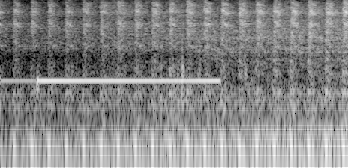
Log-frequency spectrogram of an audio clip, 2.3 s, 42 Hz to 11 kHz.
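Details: 2012 Chevy Equinox direct-injected engine, crank no-start after an aftermarket alarm install and removal, code P0615: steady fast cranking that never stops on its own, no firing, thin electronic tone; fuel rail 2,100 psi, 14 V; engine control module failure.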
